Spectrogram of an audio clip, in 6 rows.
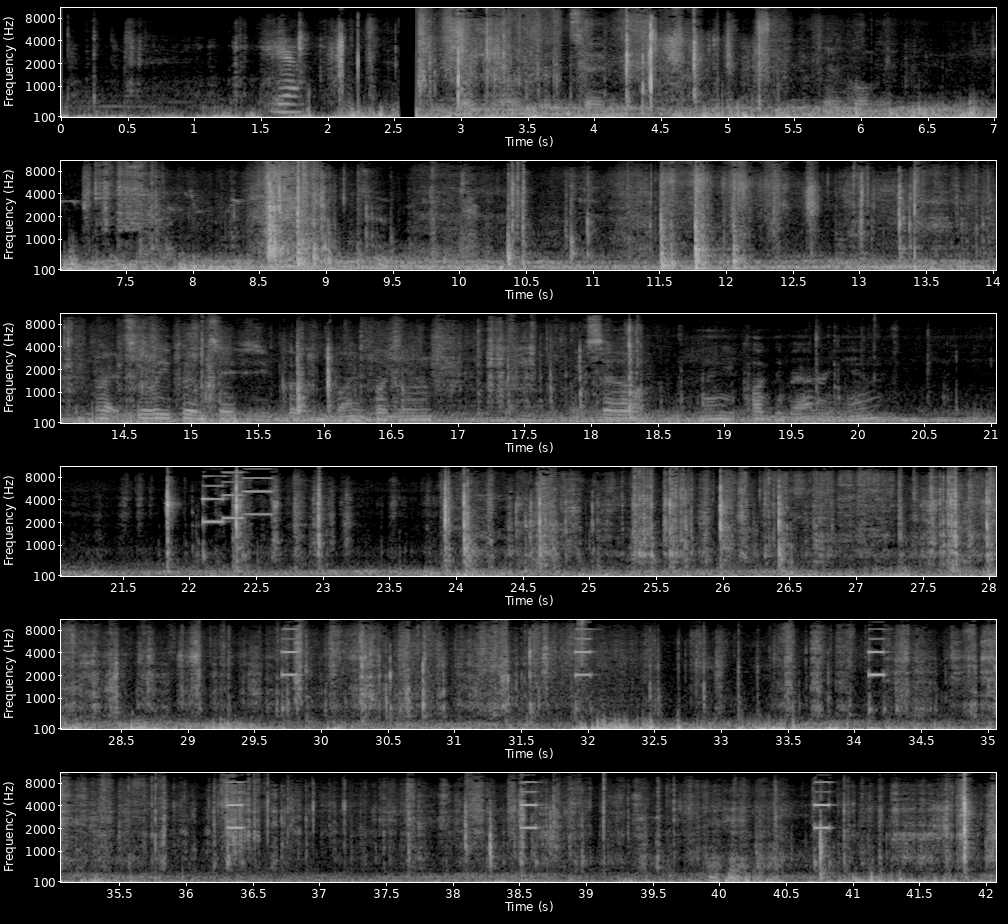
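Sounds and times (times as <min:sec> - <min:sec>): wind rumble on microphone: 0:00.0 - 0:42.0.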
